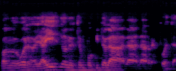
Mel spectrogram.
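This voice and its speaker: A man talks with his voice at a medium pitch. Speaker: film festival director. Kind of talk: panel discussion. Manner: fast.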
